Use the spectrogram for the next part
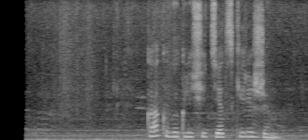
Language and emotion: Russian, neutral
